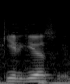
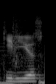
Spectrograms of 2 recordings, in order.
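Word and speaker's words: Kyrgios: Acaba de perder en el abierto de Madrid con Nick Kirgios. Kiros creo que se pronuncia el australiano.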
